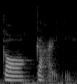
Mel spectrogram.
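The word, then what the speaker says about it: ก ไก่: g sound plus o so we pronounce it like go and the word guy is example word so let's take a look up here to call each consonant name you have to have initial consonant sound plus or sound like this one pronounced go plus specific example word ah so that's why we call it gaukai and gai means chicken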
